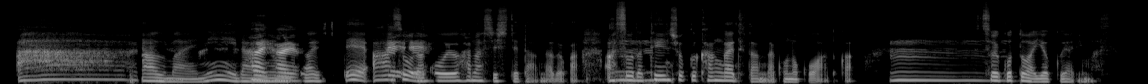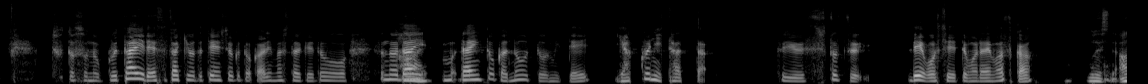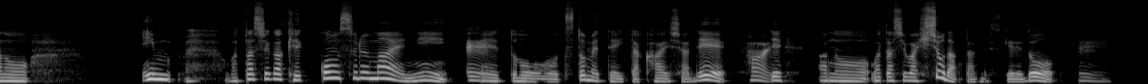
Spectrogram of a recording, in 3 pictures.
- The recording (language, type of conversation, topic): Japanese, podcast, 人間関係で普段どんなことに気を付けていますか？
- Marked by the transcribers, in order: other background noise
